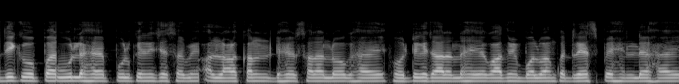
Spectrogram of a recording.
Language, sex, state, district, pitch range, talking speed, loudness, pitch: Magahi, male, Bihar, Jahanabad, 155-160 Hz, 245 wpm, -21 LUFS, 155 Hz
